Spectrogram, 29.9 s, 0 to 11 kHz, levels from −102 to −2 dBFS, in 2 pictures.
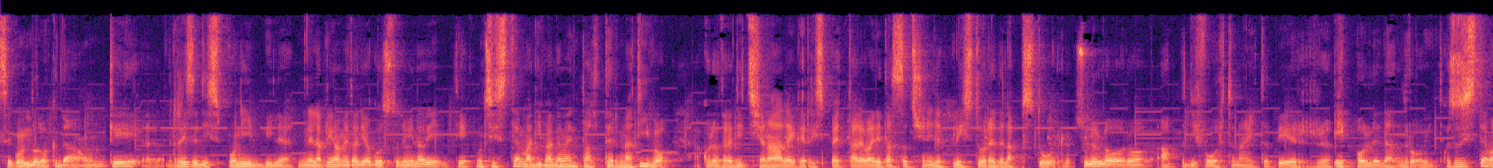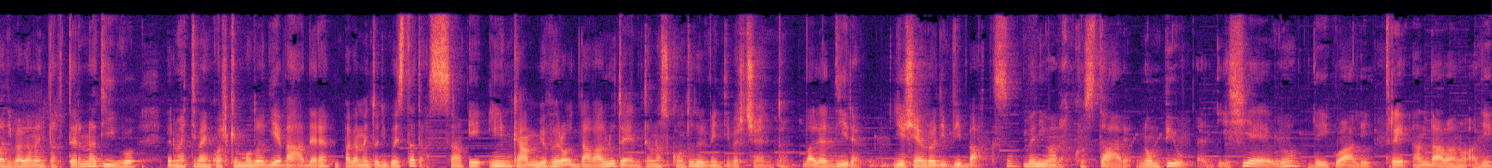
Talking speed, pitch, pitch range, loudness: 170 wpm, 120 Hz, 110-130 Hz, -19 LUFS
